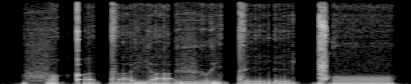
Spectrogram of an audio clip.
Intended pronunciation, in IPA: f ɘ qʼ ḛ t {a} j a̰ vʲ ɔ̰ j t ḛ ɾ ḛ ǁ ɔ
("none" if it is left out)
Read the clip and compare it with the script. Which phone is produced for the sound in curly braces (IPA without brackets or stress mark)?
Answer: a̰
